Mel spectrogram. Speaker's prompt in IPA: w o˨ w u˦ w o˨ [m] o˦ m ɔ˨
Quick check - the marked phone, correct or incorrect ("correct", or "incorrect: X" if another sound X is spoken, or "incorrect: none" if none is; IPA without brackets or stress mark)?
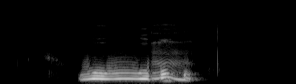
correct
